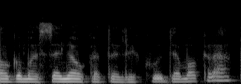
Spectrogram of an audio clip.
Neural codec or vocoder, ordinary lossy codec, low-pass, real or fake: none; Opus, 32 kbps; 7.2 kHz; real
